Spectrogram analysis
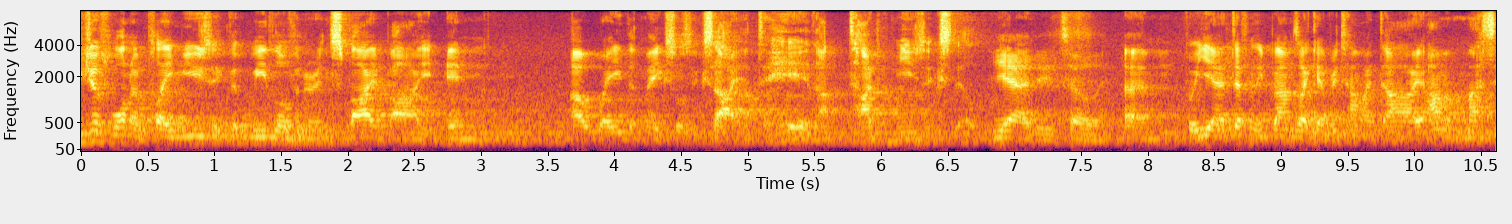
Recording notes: backstage at RADAR 2023 in Manchester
